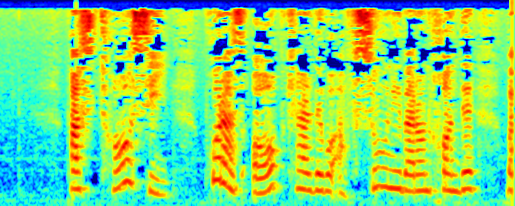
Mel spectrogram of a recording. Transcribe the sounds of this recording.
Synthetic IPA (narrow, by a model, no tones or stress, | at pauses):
pʰæst̪ʰɒːsiː | pʰo̞ɾæzɒːb̥cʰæɾd̪e̞voʔæfsuːniːbæɾɒnχɒːnd̪e̞ | v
